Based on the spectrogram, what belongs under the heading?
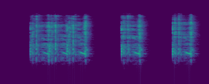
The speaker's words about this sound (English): now when you hear your phone making that shutter clicking noise, you'll think about how weird it is that they had to record the sound of a mirror flipping up to tell you that your picture took.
